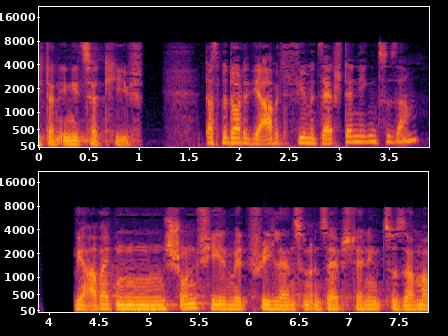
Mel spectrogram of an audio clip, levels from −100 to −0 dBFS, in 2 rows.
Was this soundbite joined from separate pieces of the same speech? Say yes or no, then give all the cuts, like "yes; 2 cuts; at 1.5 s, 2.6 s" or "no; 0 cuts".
no; 0 cuts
